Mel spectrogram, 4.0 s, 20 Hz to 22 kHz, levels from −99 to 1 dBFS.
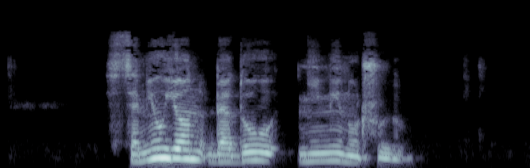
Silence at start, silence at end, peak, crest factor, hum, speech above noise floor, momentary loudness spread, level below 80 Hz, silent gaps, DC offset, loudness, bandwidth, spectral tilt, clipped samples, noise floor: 0.8 s; 0.95 s; -8 dBFS; 18 dB; none; 59 dB; 16 LU; -76 dBFS; none; under 0.1%; -26 LUFS; 10.5 kHz; -6.5 dB/octave; under 0.1%; -84 dBFS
